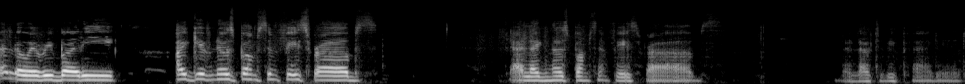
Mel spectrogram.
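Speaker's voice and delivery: put-on cat voice. Voicing a cat greeting everybody: speaking as the cat. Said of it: "she says".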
